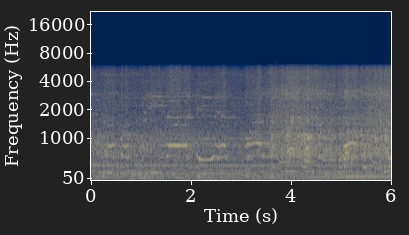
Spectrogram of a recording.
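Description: A weight sled loaded with plates scraping along asphalt as it is dragged, a steady rough grinding with a low rumble that grows louder in the second half. Distant voices call out over it.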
